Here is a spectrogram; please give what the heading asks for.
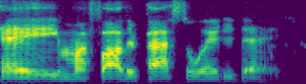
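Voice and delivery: plain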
